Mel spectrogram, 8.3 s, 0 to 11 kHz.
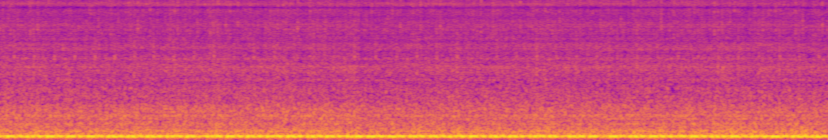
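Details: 1971 Dodge Dart V8 idling with a heavy, slightly uneven low drone and a throb of about 2.5 pulses a second. Timing was just checked at TDC on number one, 0 degrees. The source of the excess vibration is still unknown, and a compression test is planned next.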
